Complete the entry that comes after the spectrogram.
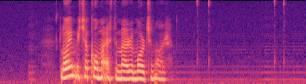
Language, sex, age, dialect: Faroese, female, 61+, Suðurstreymoy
